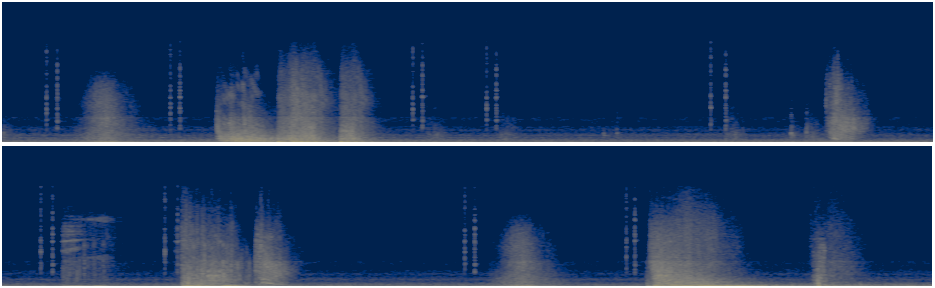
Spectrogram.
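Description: Magic spells whoosh in short bursts.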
